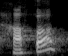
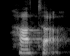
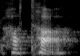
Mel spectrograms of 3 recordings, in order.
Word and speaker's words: Hatha: I pronounced it not hafa so it's spelled Hatha but it's pronounced hata the H is silent and you'll notice that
